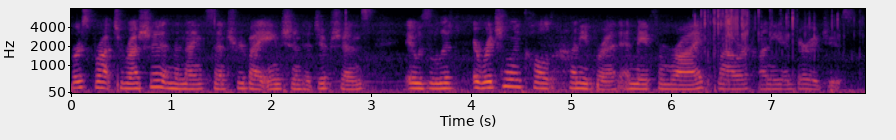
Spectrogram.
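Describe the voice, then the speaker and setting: A woman's fairly even intonation carries at a fairly quick pace through noticeable background noise. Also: fairly low pitch for a woman. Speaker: guest co-host. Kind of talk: reading product info card aloud.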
